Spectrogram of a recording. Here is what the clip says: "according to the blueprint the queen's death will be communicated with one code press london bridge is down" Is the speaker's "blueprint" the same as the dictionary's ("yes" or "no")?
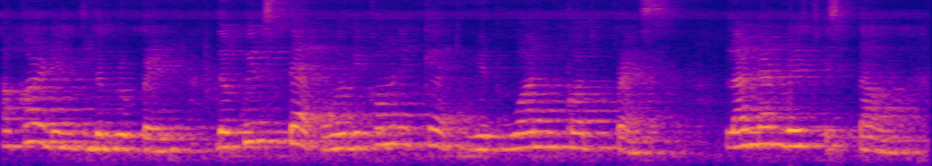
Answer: no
